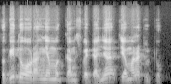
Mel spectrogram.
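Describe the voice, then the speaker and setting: A male preacher with a Javanese accent and a bright, forceful tone delivers a morning Quran lecture. He works through Arabic verses phrase by phrase, drops in homely jokes, and turns to address the congregation directly. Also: mid-range voice, expressive, quick pace. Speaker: Islamic preacher.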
